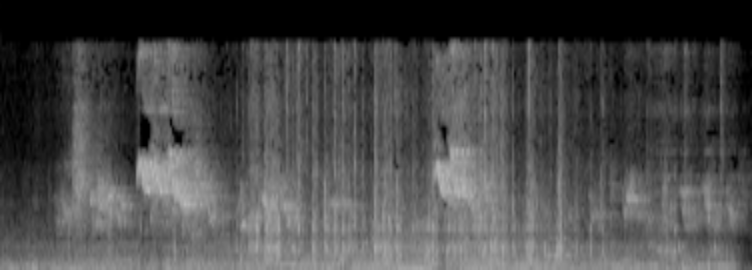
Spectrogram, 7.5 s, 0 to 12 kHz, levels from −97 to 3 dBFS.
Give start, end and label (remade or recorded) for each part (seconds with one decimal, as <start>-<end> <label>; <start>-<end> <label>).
0.0-6.5 recorded; 6.5-7.5 remade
